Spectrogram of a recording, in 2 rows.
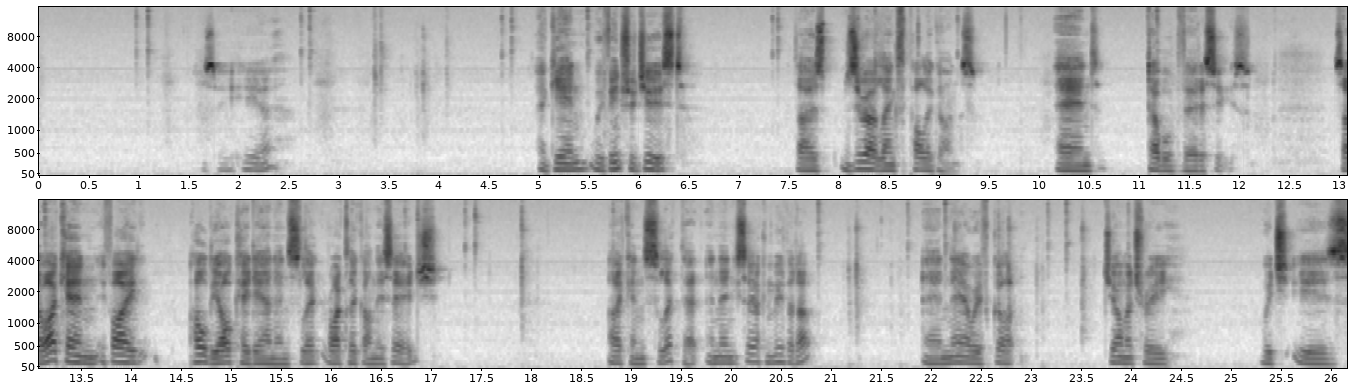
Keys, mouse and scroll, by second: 3.8 z, 4.6 right click, 5.2-6.9 drag, 5.3-7.2 middle drag, 7.2-10.9 right drag, 11.1-16.4 drag, 16.7 right click, 18.8-20.7 drag, 21.1 z, 21.7 middle click, 22.6 z, 23.9-26.1 drag, 23.9 middle click.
